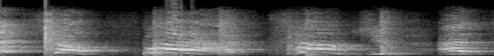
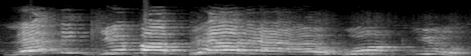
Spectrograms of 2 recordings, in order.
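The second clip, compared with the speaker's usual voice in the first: ordinary talk, nothing marked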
